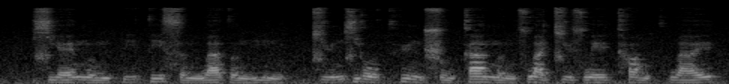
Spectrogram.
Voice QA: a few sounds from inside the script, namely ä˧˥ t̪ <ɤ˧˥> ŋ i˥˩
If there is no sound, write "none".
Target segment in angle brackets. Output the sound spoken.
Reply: ɤ˨˩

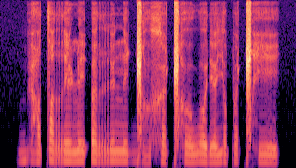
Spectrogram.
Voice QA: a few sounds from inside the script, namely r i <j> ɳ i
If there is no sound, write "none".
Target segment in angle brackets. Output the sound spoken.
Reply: none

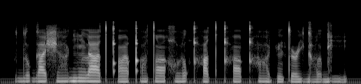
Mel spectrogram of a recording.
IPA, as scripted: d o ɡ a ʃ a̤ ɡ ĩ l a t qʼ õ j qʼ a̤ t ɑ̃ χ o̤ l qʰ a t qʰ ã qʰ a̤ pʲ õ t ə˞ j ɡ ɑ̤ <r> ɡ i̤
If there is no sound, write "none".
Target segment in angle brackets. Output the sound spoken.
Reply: l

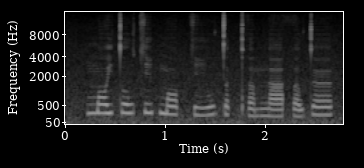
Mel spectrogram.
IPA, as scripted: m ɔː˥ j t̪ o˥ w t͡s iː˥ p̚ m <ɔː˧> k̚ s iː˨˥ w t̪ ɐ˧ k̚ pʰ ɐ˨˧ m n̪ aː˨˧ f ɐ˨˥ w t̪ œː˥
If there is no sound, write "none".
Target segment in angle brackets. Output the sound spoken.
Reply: ɔː˧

